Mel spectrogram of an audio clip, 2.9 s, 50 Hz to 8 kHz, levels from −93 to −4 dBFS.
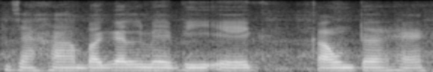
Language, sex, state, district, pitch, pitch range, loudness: Hindi, male, Bihar, Kaimur, 120 Hz, 115-120 Hz, -18 LUFS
